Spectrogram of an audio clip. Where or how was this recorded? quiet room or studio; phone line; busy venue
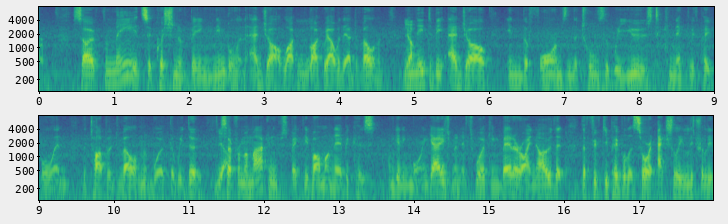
busy venue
